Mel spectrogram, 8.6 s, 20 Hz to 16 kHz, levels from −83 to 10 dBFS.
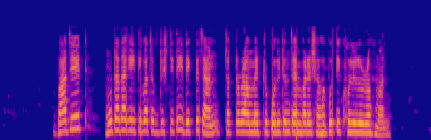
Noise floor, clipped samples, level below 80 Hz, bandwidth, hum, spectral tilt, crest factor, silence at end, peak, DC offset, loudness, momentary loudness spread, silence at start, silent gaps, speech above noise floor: -83 dBFS; under 0.1%; -58 dBFS; 7.4 kHz; none; -4.5 dB/octave; 16 dB; 0.85 s; -2 dBFS; under 0.1%; -18 LUFS; 10 LU; 1.15 s; none; 66 dB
